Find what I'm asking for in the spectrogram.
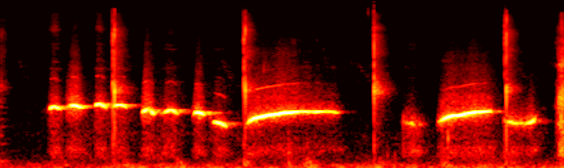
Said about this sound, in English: Okay, actually, snap and whistle maybe a song from the the record.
